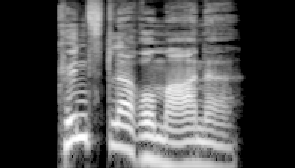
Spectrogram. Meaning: 1. nominative plural of Künstlerroman 2. genitive plural of Künstlerroman 3. accusative plural of Künstlerroman
- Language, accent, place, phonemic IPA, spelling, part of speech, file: German, Germany, Berlin, /ˈkʏnstlɐʁomaːnə/, Künstlerromane, noun, De-Künstlerromane.ogg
